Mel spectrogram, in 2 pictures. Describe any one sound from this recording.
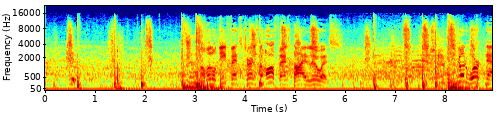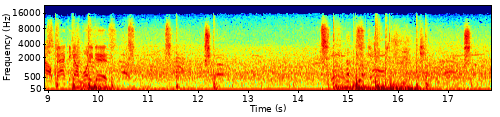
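A crowd cheers and murmurs steadily.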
